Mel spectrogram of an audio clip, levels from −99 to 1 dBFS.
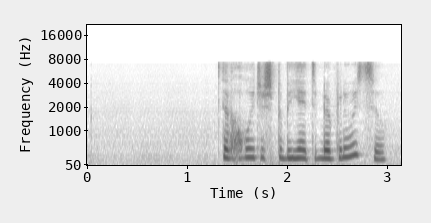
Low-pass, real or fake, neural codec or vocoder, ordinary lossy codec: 7.2 kHz; fake; codec, 16 kHz, 0.5 kbps, FunCodec, trained on LibriTTS, 25 frames a second; MP3, 48 kbps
